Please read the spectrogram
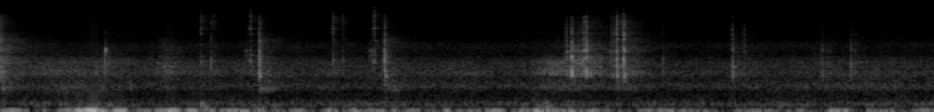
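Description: Light, irregular metal clicks and taps of small parts and hand tools while a motorcycle's handlebar lever mount is being fitted and hand-tightened, with a short quick run of clicks about three and a half seconds in.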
